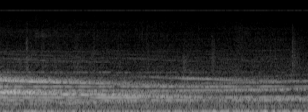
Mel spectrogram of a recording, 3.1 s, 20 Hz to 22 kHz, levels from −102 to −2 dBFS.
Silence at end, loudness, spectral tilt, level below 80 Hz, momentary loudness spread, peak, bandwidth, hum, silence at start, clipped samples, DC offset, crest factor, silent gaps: 0 s; -45 LUFS; -7 dB/octave; -54 dBFS; 9 LU; -28 dBFS; 16 kHz; none; 0 s; under 0.1%; under 0.1%; 16 dB; none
